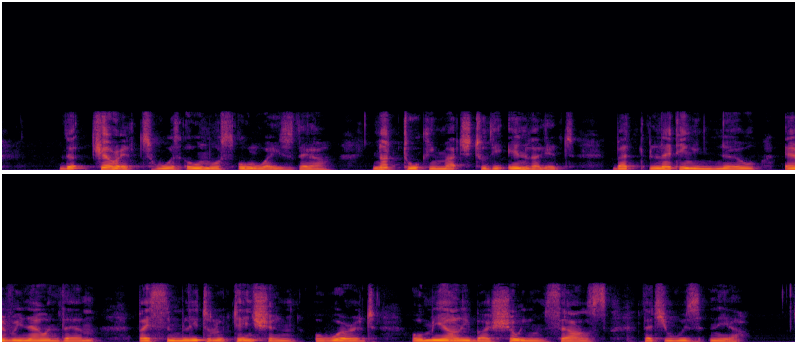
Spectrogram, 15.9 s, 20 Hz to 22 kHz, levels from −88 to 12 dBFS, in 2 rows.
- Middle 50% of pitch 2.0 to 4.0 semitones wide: Yes, average, 2.9 semitones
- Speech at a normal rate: No, slow, 130 wpm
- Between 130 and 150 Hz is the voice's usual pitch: Yes, low, 135 Hz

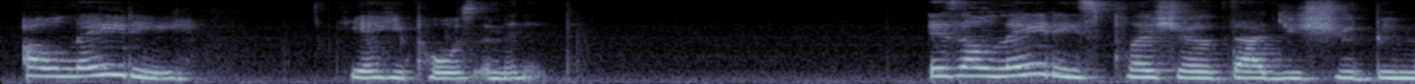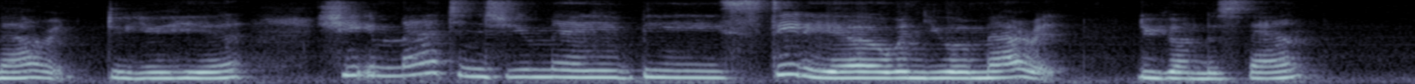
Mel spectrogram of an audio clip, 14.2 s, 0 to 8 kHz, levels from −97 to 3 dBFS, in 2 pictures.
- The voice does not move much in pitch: No, average, 3.6 semitones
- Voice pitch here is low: No, high, 235 Hz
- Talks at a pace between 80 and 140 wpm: Yes, slow, 135 wpm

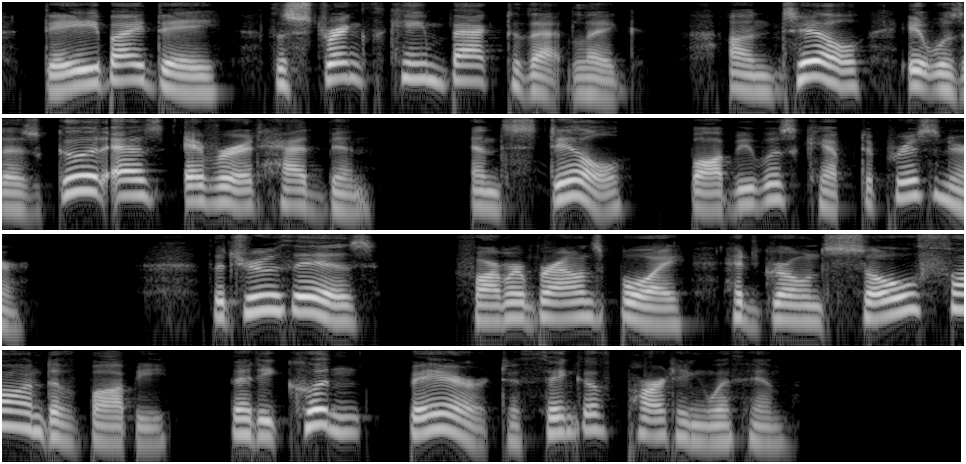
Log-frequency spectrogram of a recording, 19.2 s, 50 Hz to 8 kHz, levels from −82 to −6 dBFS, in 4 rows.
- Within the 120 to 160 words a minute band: Yes, average, 155 wpm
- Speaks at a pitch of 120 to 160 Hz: No, medium, 175 Hz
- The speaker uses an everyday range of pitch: No, wide, 7.2 semitones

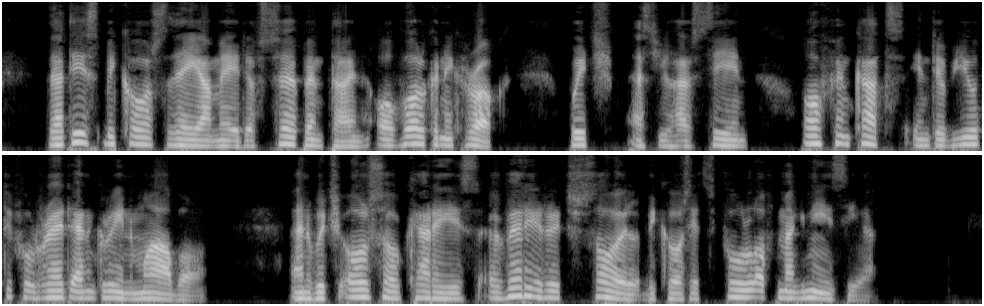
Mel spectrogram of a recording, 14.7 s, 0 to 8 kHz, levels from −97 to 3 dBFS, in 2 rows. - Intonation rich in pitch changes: No, average, 4.1 semitones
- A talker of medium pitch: No, low, 125 Hz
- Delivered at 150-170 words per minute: Yes, average, 155 wpm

